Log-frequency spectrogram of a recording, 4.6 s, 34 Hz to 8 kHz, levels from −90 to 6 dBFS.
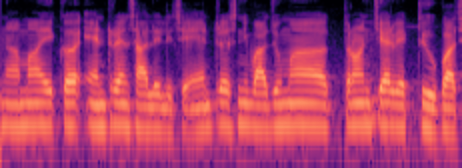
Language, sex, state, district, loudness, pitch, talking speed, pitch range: Gujarati, male, Gujarat, Gandhinagar, -19 LUFS, 135 Hz, 180 wpm, 125-140 Hz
